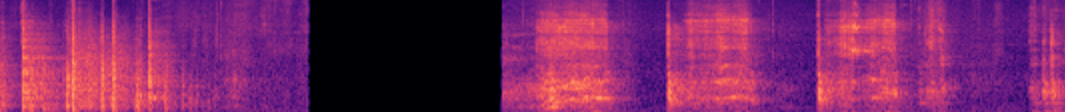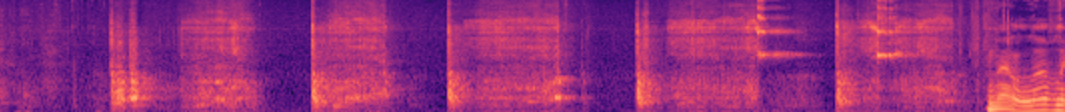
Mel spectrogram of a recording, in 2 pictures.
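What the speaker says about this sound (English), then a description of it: "I'm going to freshen up the ends with a file" A hand file rasps repeatedly across the ends of a metal bezel ring in short back-and-forth strokes after a brief pause, close and gritty, with a little speech at the start.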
